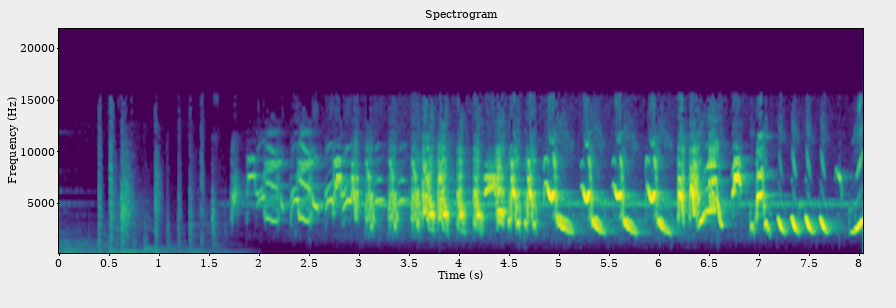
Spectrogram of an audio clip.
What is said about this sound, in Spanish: El que oímos es un pájaro de unos 18 centímetros de alto que en el Valle del Cauca llaman guayabero ocre y en otros países de los Andes le dicen tángara pechiocre.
